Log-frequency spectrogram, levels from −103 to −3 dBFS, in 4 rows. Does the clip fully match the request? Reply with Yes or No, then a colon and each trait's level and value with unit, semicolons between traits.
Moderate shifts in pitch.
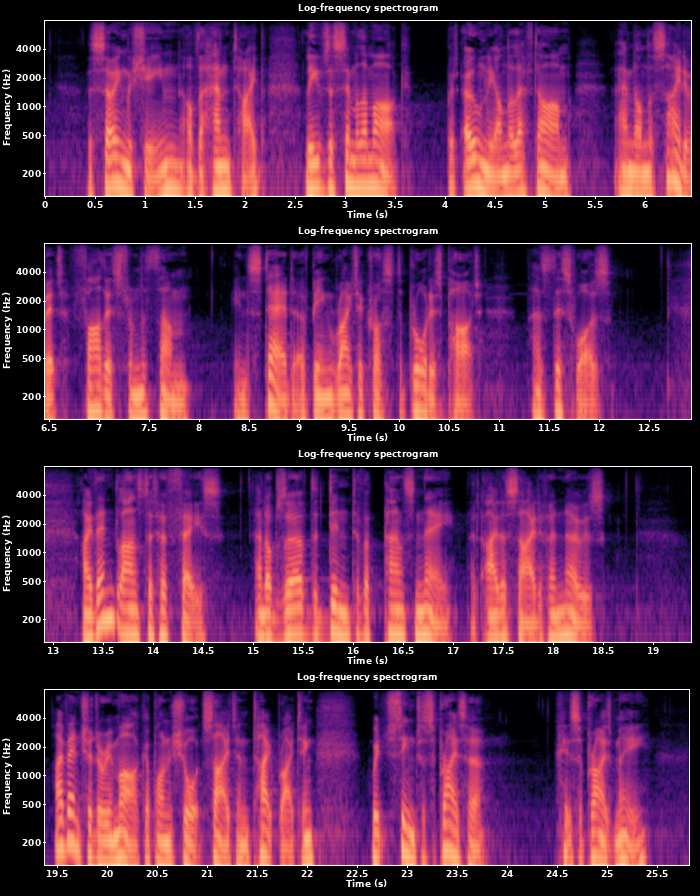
Yes: average, 4.2 semitones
